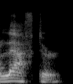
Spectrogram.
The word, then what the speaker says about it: laughter: Una palabra como laughter, que suena una F ahí, no hay ninguna F.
